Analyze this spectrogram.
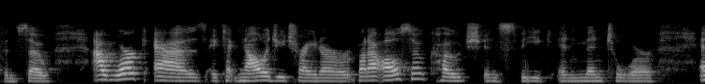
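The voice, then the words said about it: Southern US accent. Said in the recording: “I completely have the Southern accent ... I've got that Southern accent”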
